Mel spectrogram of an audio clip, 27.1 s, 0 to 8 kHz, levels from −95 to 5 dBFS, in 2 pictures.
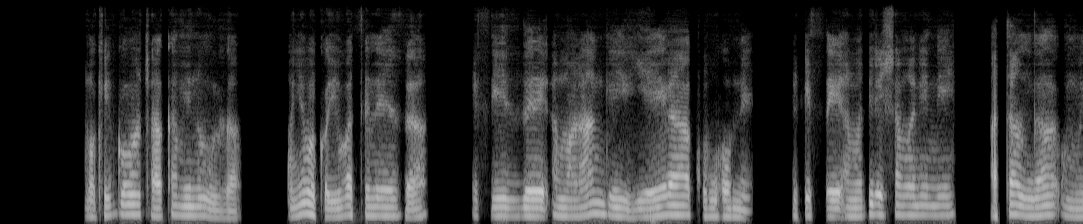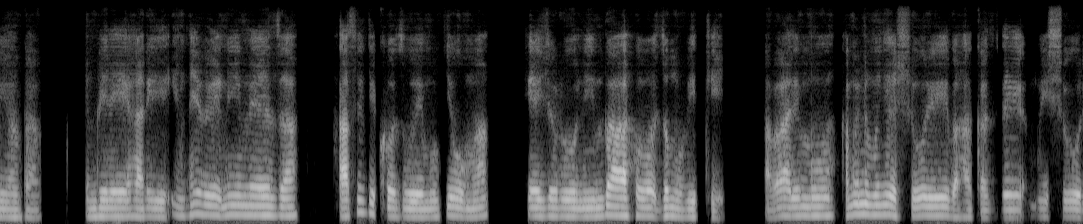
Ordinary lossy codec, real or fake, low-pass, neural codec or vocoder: Opus, 64 kbps; fake; 7.2 kHz; codec, 44.1 kHz, 2.6 kbps, DAC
